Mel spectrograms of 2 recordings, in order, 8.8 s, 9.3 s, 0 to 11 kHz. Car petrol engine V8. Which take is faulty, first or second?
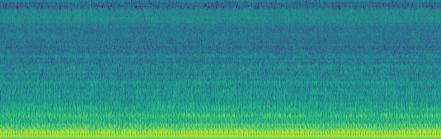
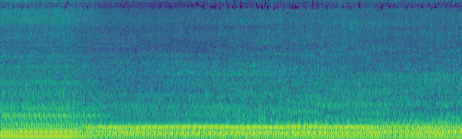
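second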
